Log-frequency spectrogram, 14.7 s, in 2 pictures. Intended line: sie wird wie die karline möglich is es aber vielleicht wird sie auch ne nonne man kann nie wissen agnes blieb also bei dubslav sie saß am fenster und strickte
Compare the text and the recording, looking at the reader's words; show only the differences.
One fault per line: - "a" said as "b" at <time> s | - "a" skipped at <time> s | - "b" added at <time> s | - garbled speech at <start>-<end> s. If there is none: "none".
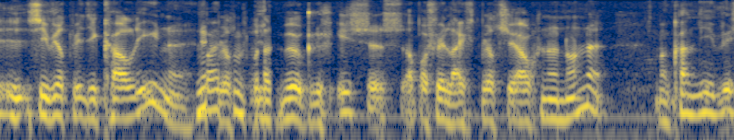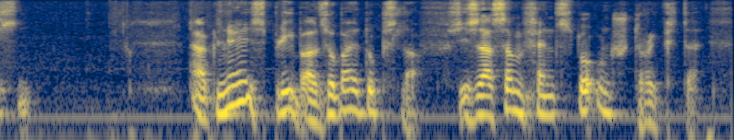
- garbled speech at 2.0-2.8 s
